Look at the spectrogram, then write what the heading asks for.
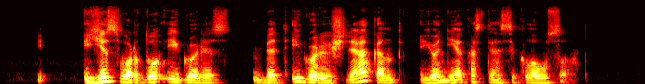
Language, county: Lithuanian, Vilnius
